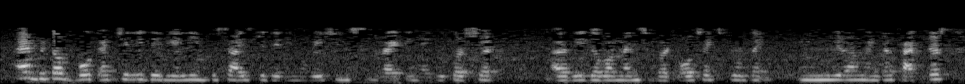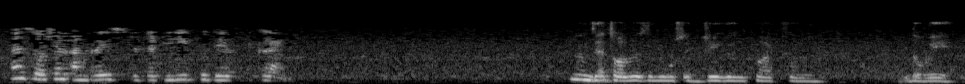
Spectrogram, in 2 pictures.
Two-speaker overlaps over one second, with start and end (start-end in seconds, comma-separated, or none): none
